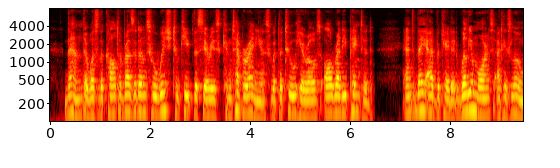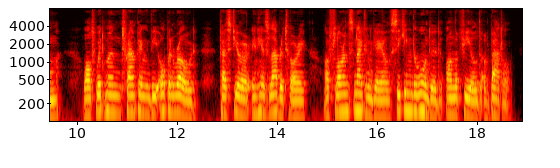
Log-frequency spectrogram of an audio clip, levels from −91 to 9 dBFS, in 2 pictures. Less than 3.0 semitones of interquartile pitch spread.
Yes: narrow, 2.4 semitones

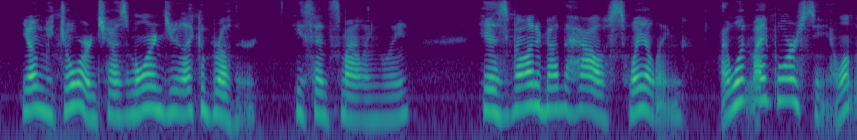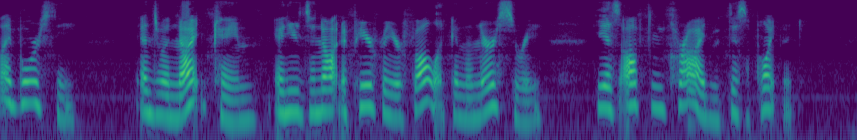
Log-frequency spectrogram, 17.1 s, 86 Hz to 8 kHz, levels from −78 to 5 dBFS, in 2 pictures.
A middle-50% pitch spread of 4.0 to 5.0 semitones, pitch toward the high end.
Yes: average, 4.4 semitones; high, 215 Hz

